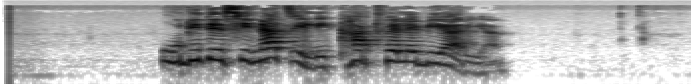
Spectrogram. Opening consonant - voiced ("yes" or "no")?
yes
